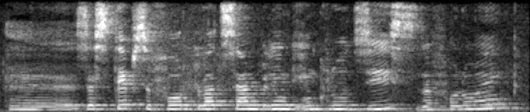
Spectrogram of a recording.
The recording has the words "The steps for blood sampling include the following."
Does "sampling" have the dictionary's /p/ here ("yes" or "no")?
no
